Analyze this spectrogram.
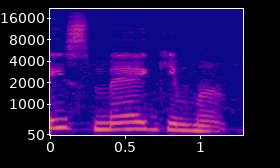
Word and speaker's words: esmegma: A Tainara, quando ela falou na parte de prepúcio, é só na hora de pronunciar, tá? O termo correto é esmegma.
